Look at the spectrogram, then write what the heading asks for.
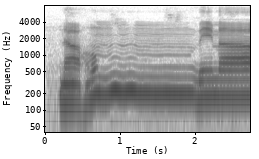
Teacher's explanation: নাহুম বিমা গোপন গুন্না বলা হয় ইকফা গুন্না নাহুম বিমা অর্থাৎ ঠোঁটের ভিজা অংশ থেকে গুন্নাটা হবে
